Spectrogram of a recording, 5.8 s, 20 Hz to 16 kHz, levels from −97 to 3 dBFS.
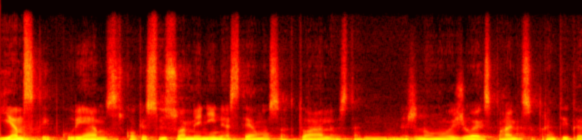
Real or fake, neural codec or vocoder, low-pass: fake; autoencoder, 48 kHz, 32 numbers a frame, DAC-VAE, trained on Japanese speech; 14.4 kHz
